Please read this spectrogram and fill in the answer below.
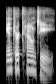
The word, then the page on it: Intercounty: American English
